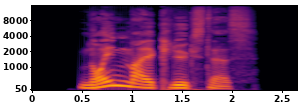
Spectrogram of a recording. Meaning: strong/mixed nominative/accusative neuter singular superlative degree of neunmalklug
- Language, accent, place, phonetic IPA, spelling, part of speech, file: German, Germany, Berlin, [ˈnɔɪ̯nmaːlˌklyːkstəs], neunmalklügstes, adjective, De-neunmalklügstes.ogg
